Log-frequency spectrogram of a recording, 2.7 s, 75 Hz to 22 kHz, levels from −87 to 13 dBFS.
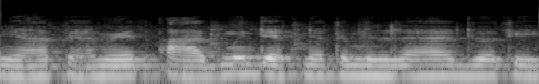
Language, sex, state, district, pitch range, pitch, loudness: Hindi, male, Maharashtra, Gondia, 130-140 Hz, 135 Hz, -18 LUFS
